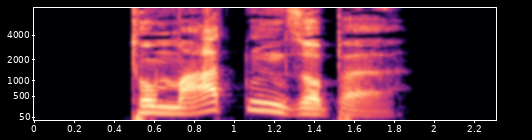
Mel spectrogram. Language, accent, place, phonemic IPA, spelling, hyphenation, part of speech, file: German, Germany, Berlin, /toˈmaːtn̩ˌzʊpə/, Tomatensuppe, To‧ma‧ten‧sup‧pe, noun, De-Tomatensuppe.ogg
- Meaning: tomato soup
